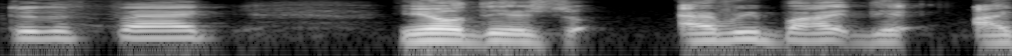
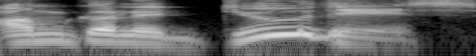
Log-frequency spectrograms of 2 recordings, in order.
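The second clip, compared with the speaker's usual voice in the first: ordinary talk, nothing marked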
